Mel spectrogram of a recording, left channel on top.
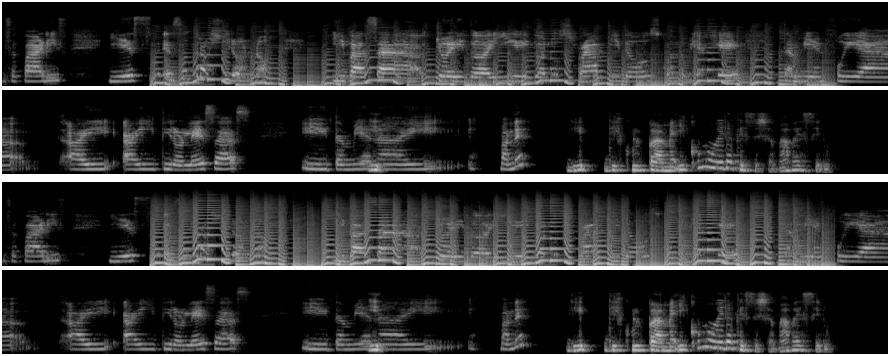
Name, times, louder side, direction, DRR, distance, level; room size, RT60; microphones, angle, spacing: voice 1, 0.0-3.0 3.3-9.1 9.4-11.3 11.9-13.3 13.8-14.1, left 3 dB, 40° left, 1.1 m, -31 dB
sound 1, 1.5-8.3, right 5 dB, 90° right, 0.5 m, -27 dB
voice 2, 14.5-17.1, right 2 dB, 15° right, 0.9 m, -26 dB
7.0 x 3.3 x 5.2 m
head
